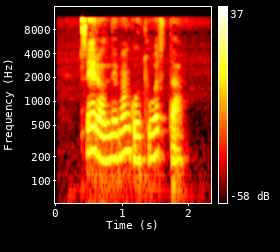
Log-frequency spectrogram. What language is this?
Georgian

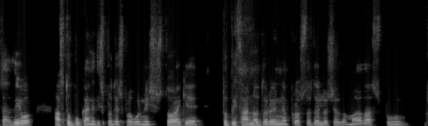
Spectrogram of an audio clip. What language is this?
Greek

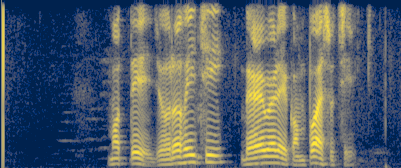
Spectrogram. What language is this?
Odia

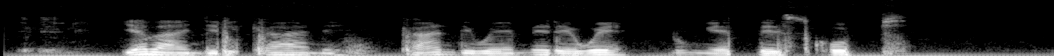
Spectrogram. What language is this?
Kinyarwanda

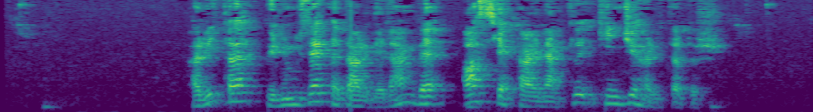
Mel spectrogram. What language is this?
Turkish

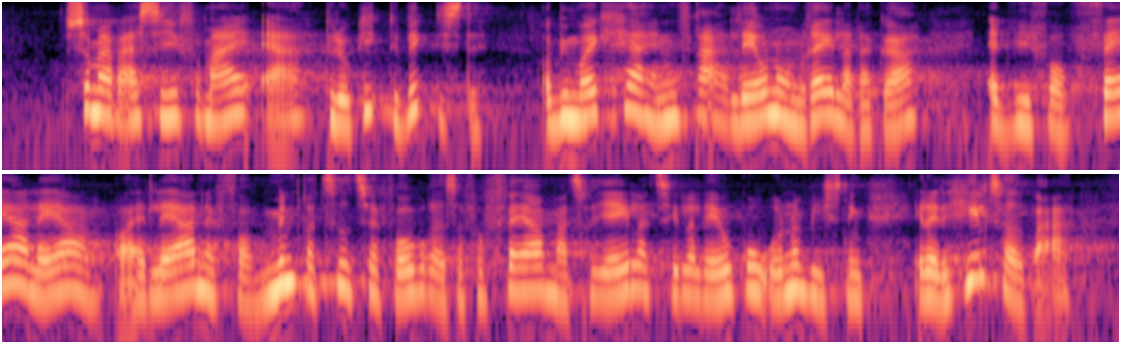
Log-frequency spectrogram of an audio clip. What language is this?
Danish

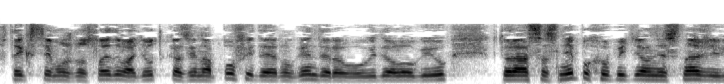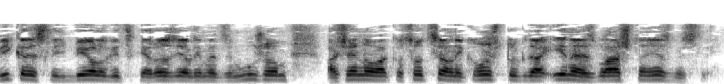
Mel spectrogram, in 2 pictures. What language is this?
Slovak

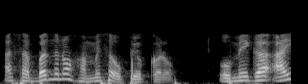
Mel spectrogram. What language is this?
Gujarati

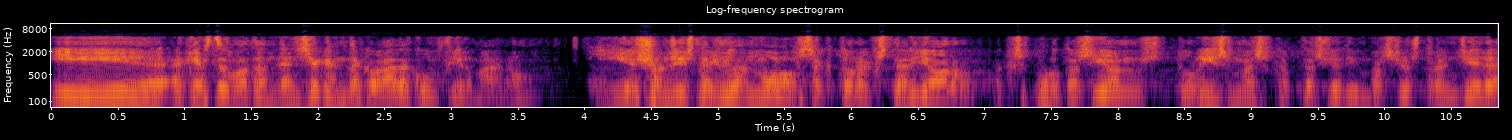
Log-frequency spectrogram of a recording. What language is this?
Catalan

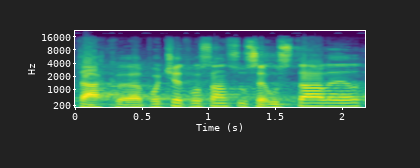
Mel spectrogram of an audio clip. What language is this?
Czech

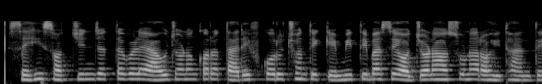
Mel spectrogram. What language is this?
Odia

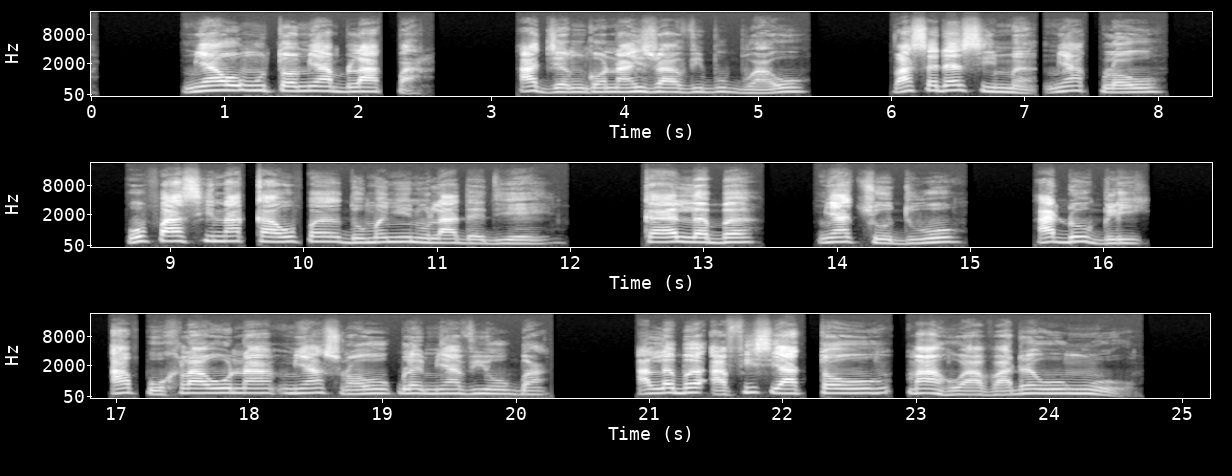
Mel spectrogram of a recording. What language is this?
Ewe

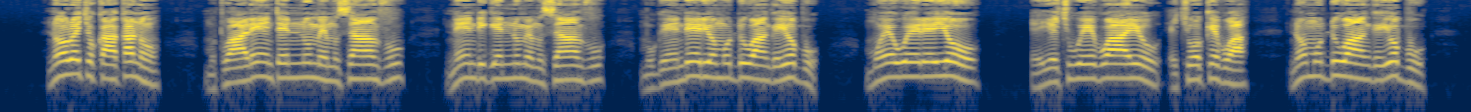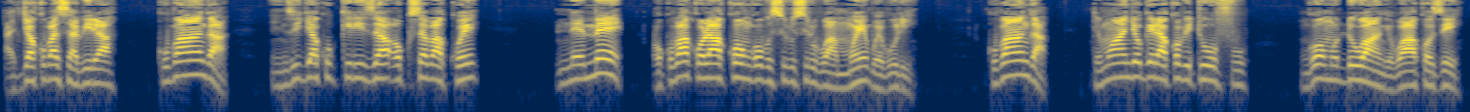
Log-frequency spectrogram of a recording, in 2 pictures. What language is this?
Ganda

